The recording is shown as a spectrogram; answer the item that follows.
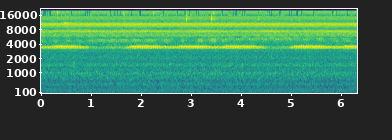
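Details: Nocturnal crickets give a shrill, unbroken trill in pulses lasting one to two seconds, separated by short dips, with a steady layered drone of further insects behind them.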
